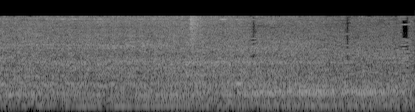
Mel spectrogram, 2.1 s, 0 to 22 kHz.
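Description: Xiaomi M365 electric kick scooter under way: a steady hub-motor hum with a faint, slowly rising whine over rolling noise from the tyres.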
